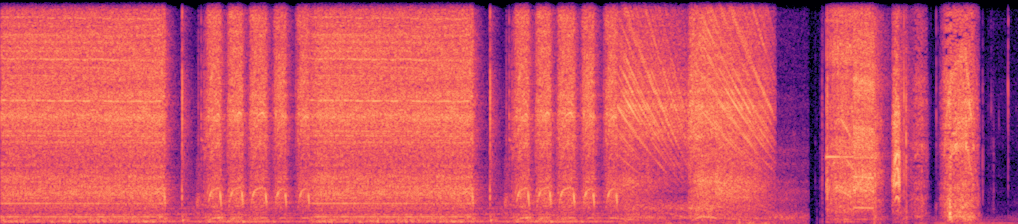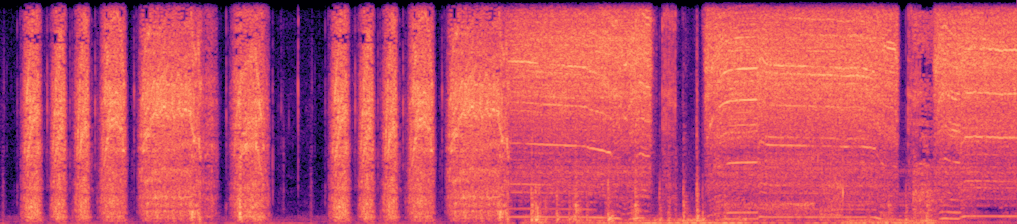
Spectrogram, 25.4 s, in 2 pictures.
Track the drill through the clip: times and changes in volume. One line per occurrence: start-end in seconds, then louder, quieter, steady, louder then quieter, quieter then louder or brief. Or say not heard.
0.0-25.4 steady.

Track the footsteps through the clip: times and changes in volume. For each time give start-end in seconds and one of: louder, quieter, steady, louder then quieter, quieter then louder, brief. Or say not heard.
not heard.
